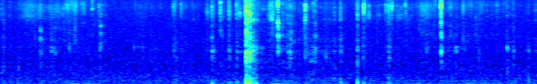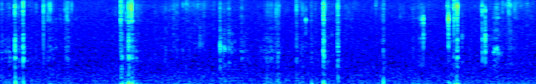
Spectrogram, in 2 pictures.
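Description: A solid, curved, mint green bar of dry soap is held in the hand and shaved with a utility knife blade. A quiet, rapid series of crisp, bright scraping and cutting ticks follows, with a few sharper snaps standing out over a faint background hiss.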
